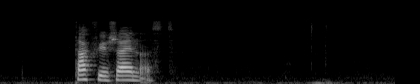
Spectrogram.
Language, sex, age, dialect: Faroese, female, 15-35, Suðurstreymoy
